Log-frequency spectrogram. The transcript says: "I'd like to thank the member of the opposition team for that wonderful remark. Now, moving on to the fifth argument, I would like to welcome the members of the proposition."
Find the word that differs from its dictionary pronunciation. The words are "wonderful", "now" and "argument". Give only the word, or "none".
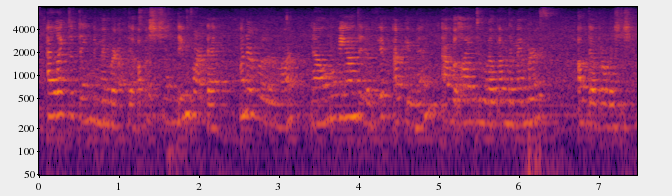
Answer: wonderful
